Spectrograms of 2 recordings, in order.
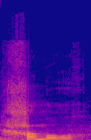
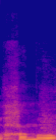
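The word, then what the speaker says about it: חמור: Âne, en hébreu, ça se dit chamor. Et vous avez un mot proche du mot chamor, en hébreu, c'est le mot chomer.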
